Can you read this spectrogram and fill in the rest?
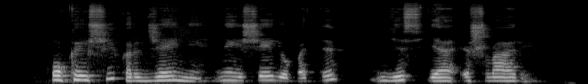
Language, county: Lithuanian, Marijampolė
